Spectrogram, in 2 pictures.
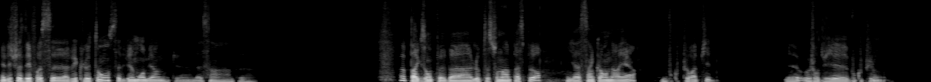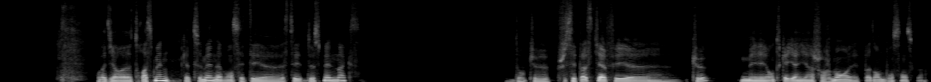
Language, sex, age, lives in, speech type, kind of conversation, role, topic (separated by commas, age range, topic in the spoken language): French, male, 30-34, France, conversation, unstructured, none, As-tu déjà eu l’impression d’être exploité au travail ?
